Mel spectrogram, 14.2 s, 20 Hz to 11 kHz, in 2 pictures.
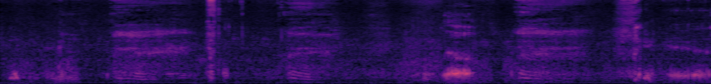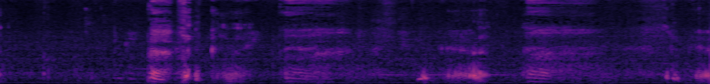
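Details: Adult with intractable hiccups since surgery in December 2015, recorded during a physical therapy workout, giving repeated short throaty belches every one to three seconds, partly held back, with strained breathing between; repetitive belching with hiccups.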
